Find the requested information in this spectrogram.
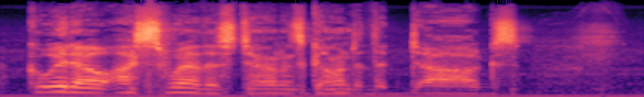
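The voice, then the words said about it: Mob boss character accent. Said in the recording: “Here come the accents ... There are accents ... it's been so long since I've done Mob Boss”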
